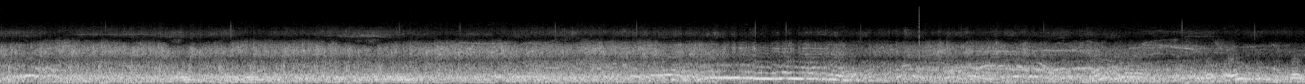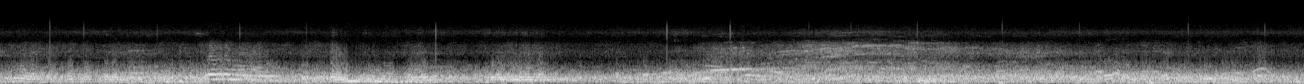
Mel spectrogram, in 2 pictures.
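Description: A rock band plays electric guitars loudly on stage.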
